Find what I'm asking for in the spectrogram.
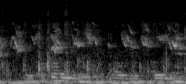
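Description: Hens and roosters on a Punjabi farm cluck in a steady, close, busy chatter over a low background hum, with no clear gaps.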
